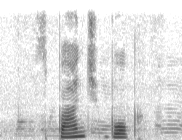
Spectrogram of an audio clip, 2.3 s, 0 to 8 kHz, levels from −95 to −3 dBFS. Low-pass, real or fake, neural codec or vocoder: 7.2 kHz; real; none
